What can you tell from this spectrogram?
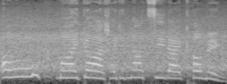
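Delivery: slow, high, repeated gasps of disbelief; stunned disbelief. Real, not acted. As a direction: drag each one out in shock. Stunned by the fast knockout.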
